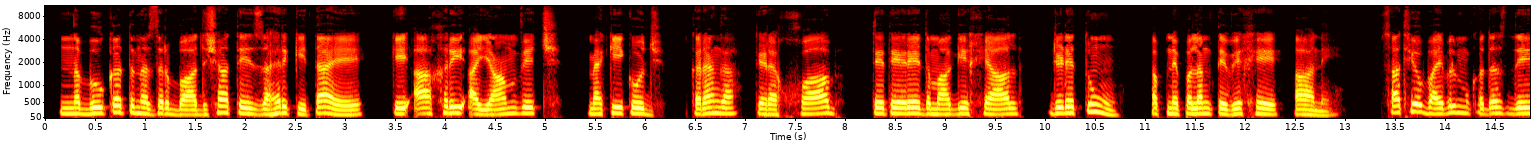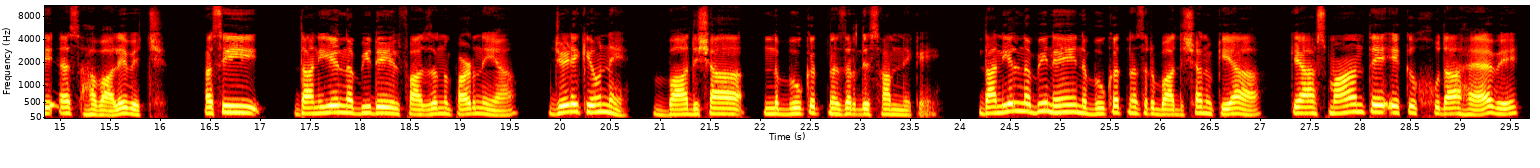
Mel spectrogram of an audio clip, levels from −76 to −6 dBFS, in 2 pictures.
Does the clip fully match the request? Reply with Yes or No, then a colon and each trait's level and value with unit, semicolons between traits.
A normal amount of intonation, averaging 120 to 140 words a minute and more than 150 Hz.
Yes: average, 3.1 semitones; average, 130 wpm; medium, 165 Hz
